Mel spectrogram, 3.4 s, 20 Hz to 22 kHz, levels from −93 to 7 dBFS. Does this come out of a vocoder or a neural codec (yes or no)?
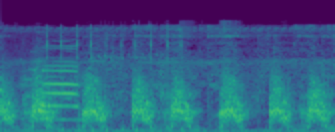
no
